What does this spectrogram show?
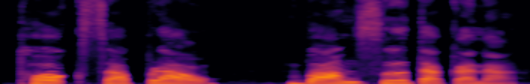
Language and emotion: Santali, neutral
